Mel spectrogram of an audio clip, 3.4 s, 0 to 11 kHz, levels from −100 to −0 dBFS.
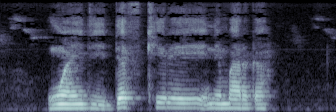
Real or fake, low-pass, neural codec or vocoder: real; 9.9 kHz; none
